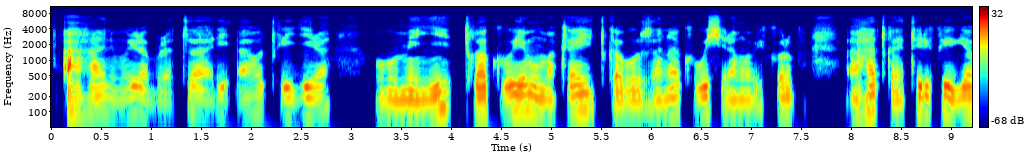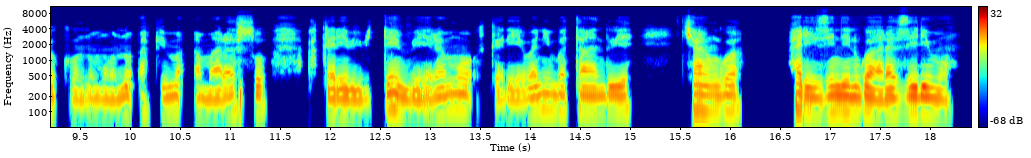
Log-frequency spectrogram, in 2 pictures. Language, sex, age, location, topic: Kinyarwanda, male, 18-24, Kigali, education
